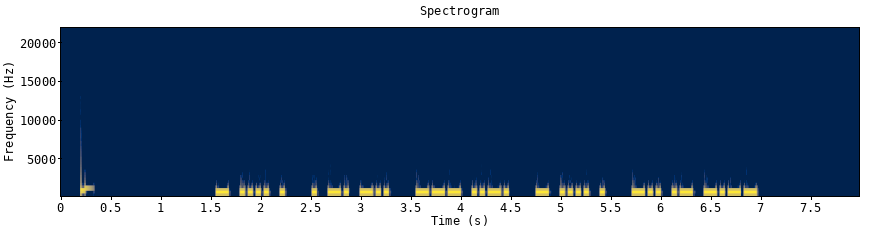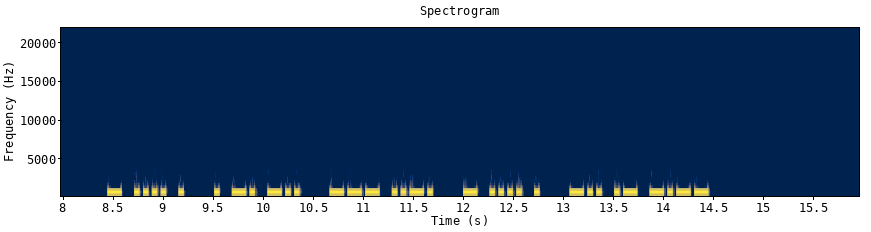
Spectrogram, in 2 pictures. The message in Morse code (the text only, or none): THE END OF THE DAY THE END OF THE DAY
